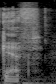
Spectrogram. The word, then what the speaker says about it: GIF: It is pronounced GIF, and you will never convince me otherwise.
